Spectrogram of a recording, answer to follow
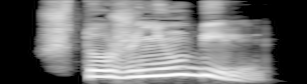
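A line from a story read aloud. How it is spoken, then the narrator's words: Inspector's snort. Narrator (Russian): хмыкнул инспектор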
